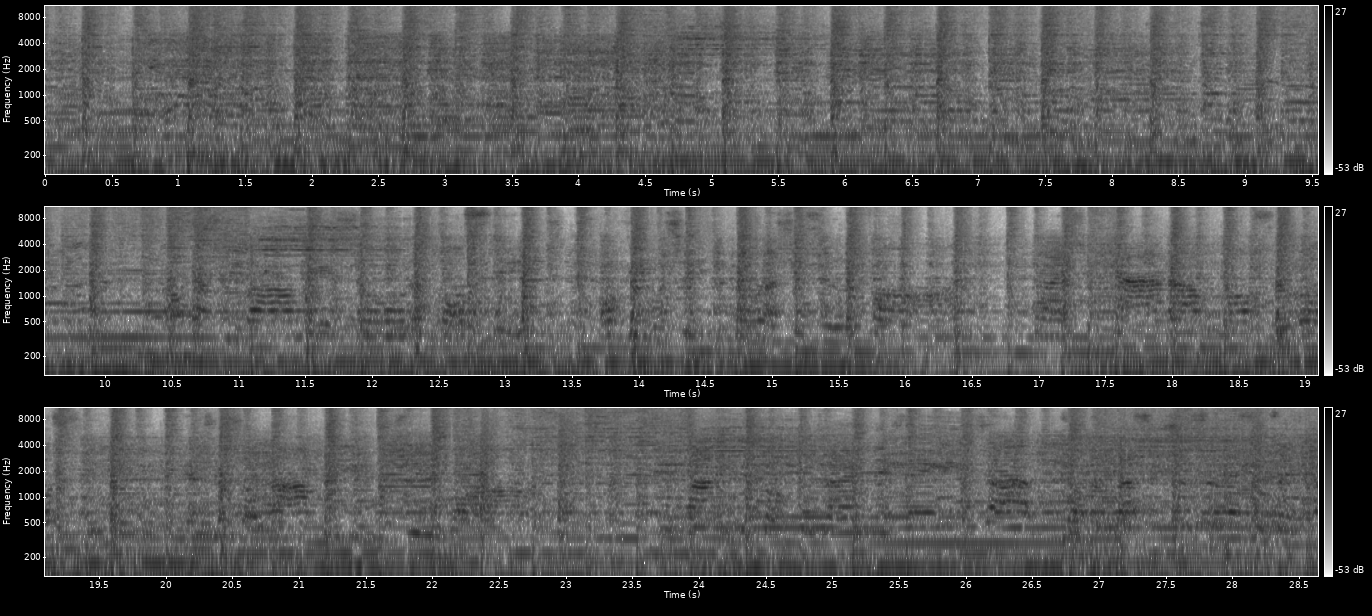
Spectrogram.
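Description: Live rock band playing loud and steady: electric guitar and a drum kit.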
